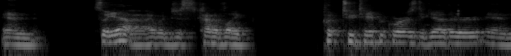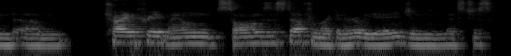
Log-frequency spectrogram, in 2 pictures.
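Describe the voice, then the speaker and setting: A man with a nasal voice, a musician guest in a casual interview, talking in a relaxed, rambling way with plenty of fillers. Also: medium pitch, unhurried, roomy sound.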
